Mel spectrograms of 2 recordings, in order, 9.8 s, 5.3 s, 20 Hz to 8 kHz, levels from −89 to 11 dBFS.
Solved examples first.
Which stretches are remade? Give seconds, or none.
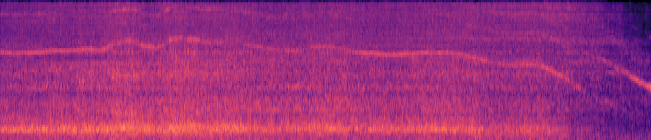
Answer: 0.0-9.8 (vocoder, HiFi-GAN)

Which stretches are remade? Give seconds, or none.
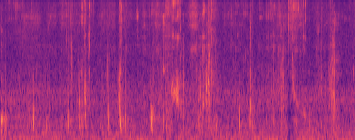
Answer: none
